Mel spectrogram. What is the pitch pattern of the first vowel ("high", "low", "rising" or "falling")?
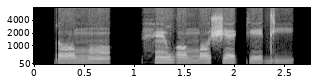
low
